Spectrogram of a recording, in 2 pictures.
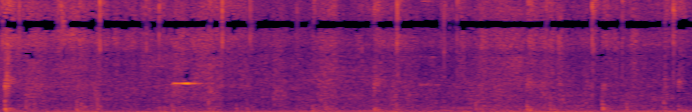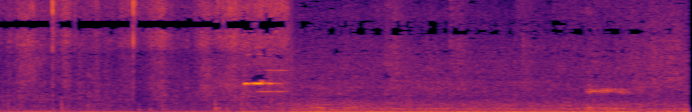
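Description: Footsteps on a hard floor, about two a second, over a low steady hum. The steps stop about seven seconds in, and a louder steady low hum carries on.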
